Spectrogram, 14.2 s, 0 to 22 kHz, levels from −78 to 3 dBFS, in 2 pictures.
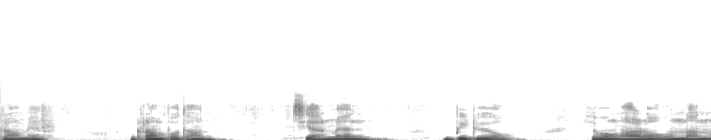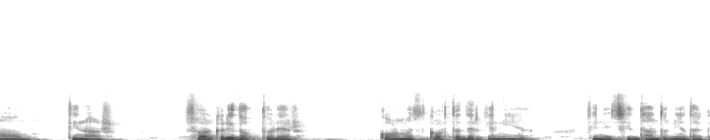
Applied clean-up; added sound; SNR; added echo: none; none; none; none.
